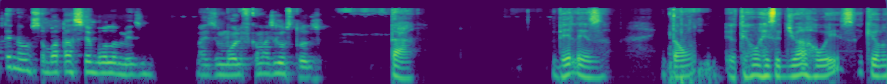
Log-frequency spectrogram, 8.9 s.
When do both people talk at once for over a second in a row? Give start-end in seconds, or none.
none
